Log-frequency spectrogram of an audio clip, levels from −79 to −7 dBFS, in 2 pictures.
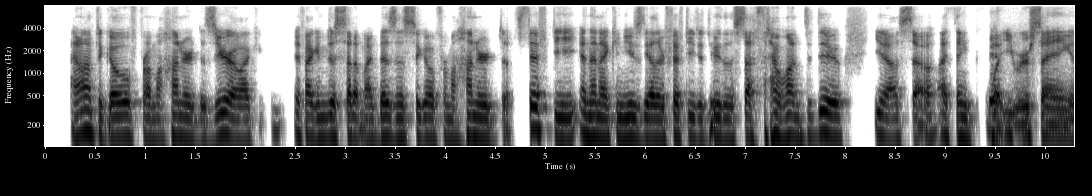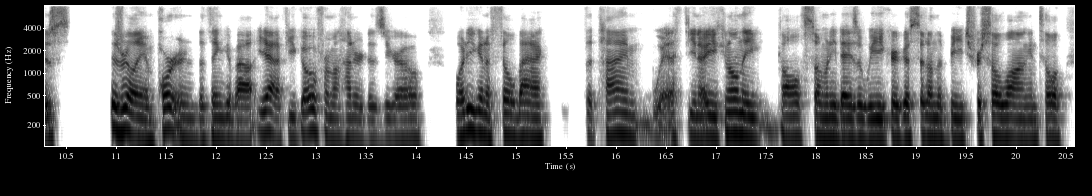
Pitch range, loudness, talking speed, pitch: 125-135 Hz, -15 LUFS, 285 wpm, 130 Hz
